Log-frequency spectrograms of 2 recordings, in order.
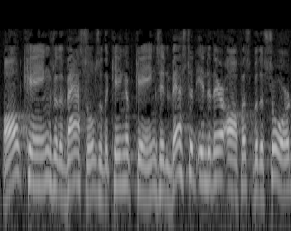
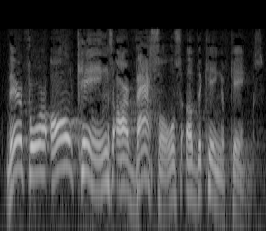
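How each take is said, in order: First: Raised preaching repeat, "All" stressed, a bit less intense; firm restatement. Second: Louder, higher and slow, "all" hit hard; proclaiming the quote. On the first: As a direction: restate the point firmly to the hall. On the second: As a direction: ring out "Therefore, all kings" like a decree. Proclaims quote, then restates. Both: Acted.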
